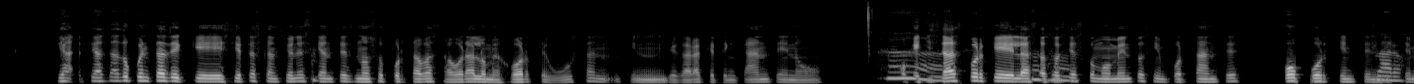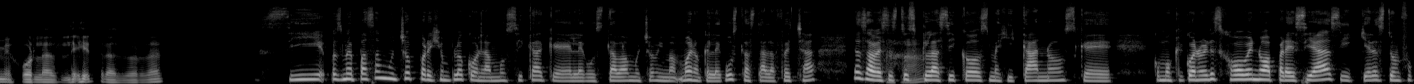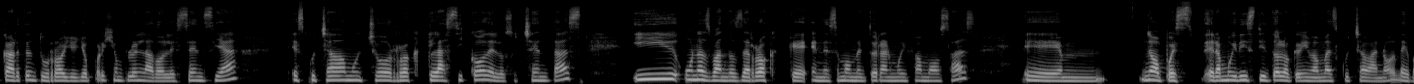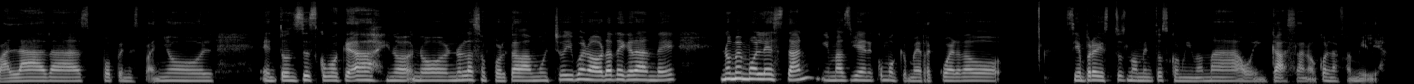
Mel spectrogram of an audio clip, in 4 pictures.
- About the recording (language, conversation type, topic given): Spanish, podcast, ¿Cómo ha cambiado tu gusto musical con los años?
- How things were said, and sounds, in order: anticipating: "Ah"; laughing while speaking: "letras"; unintelligible speech; lip smack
